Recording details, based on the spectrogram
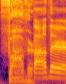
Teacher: But it is actually much softer. The A in father is an open, relaxed vowel. Your jaw drops slightly.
